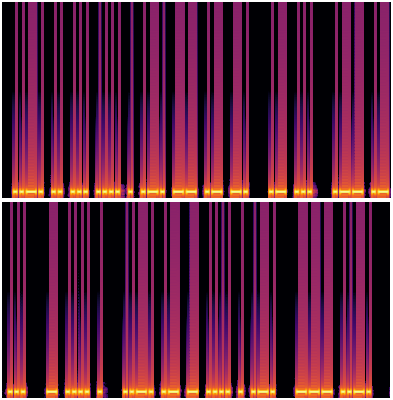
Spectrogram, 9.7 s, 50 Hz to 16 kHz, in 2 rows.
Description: Morse code, heard as a keyed tone, about 30 wpm, 600 Hz. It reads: FISHERMAN AS WAS THE FATHER OF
